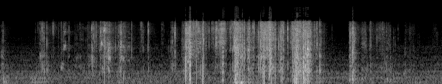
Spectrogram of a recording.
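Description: A foil wrapper crinkles and tears open.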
